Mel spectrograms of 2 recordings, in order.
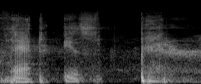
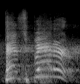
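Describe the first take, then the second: First: Very low, drawn-out approval; creepy low voice. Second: High, raised-voice approval; high mock outburst. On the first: Acted. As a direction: sink right down and say it slowly. Same man, now sinister. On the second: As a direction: call it out high and forceful. Gunless tyrant approves the quiet.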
